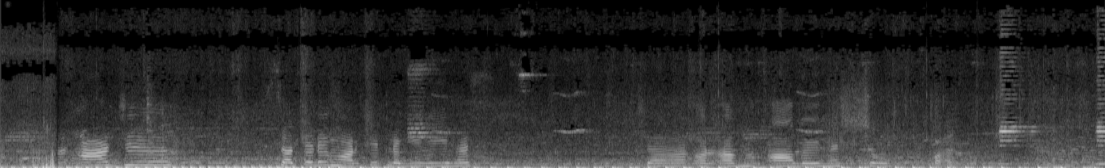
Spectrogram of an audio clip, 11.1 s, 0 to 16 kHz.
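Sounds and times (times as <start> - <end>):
motorcycle engine running: 0.0 - 11.0
voices talking: 0.0 - 11.0.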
